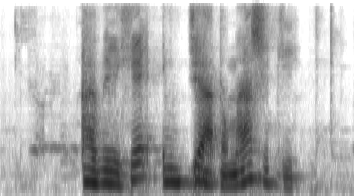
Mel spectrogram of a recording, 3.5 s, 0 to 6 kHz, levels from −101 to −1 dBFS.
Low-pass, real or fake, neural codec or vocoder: 5.4 kHz; fake; codec, 16 kHz in and 24 kHz out, 0.6 kbps, FireRedTTS-2 codec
